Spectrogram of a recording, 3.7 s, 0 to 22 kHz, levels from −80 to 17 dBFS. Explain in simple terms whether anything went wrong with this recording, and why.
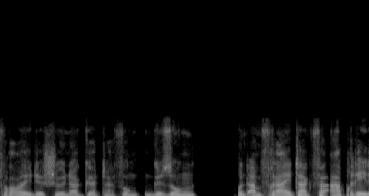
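From 1.19 s to the end, automatic gain rising: the voice and background noise swell together gradually, rather than jumping suddenly, as the call's gain control turns itself up.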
